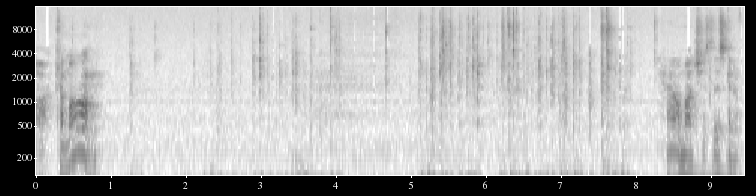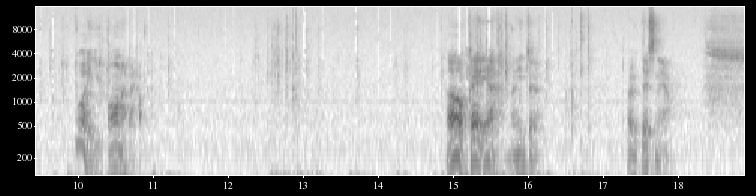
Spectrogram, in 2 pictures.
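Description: Keys clatter as a man types on a keyboard.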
